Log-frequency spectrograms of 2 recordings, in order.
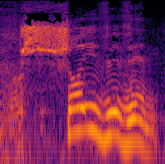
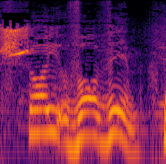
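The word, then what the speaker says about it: Shovavim: First of all, most people pronounce it, I've discovered, Shoivivim. There's no such word, Shoivivim. It comes from a pasuk in Yirmiyah. There really are two psukim. Shuvu vonim Shoivavim.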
